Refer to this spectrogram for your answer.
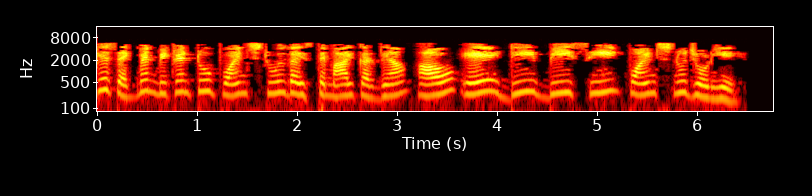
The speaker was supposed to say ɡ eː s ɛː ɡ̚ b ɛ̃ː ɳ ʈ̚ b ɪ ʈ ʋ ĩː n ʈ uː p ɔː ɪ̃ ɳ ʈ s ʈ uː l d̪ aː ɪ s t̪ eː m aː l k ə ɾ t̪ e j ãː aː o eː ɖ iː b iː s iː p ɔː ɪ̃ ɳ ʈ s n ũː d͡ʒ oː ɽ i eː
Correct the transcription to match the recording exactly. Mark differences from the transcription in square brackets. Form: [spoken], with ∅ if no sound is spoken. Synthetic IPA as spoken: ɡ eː s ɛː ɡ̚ [m] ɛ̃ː ɳ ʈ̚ b ɪ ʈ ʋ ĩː n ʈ uː p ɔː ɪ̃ ɳ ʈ s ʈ uː l d̪ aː ɪ s t̪ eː m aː l k ə ɾ [d̪] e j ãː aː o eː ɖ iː b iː s iː p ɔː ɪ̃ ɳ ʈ s n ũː d͡ʒ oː ɽ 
